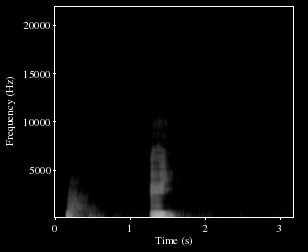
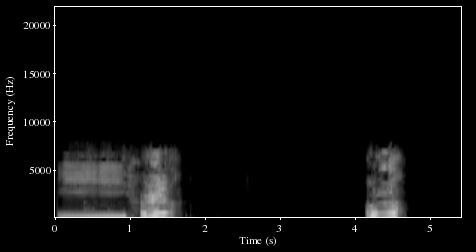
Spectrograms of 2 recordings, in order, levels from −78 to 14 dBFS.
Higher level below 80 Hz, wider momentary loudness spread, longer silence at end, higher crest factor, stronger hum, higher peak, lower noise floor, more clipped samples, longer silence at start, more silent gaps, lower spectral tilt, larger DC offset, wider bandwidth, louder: second, -80 dBFS vs -70 dBFS; first, 19 LU vs 16 LU; first, 1.6 s vs 0.8 s; about the same, 20 dB vs 20 dB; neither; second, -12 dBFS vs 0 dBFS; second, -77 dBFS vs under -90 dBFS; neither; about the same, 0.15 s vs 0.05 s; second, none vs 3.66-3.70 s; first, -5.5 dB/octave vs -1.5 dB/octave; neither; about the same, 7.6 kHz vs 7.6 kHz; second, -25 LUFS vs -16 LUFS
